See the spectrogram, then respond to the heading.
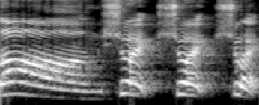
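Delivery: loud, full-voiced, rhythmic chanting delivery. Teacher demonstrating a rhythm for students in her loud voice. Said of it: "So my loud voice is".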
